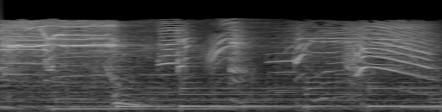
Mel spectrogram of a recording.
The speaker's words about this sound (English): The other kind of sounds that the whales make, these very shrill, metallic-sounding squeals and screams, tend to be for communication between individuals in a group and between groups.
